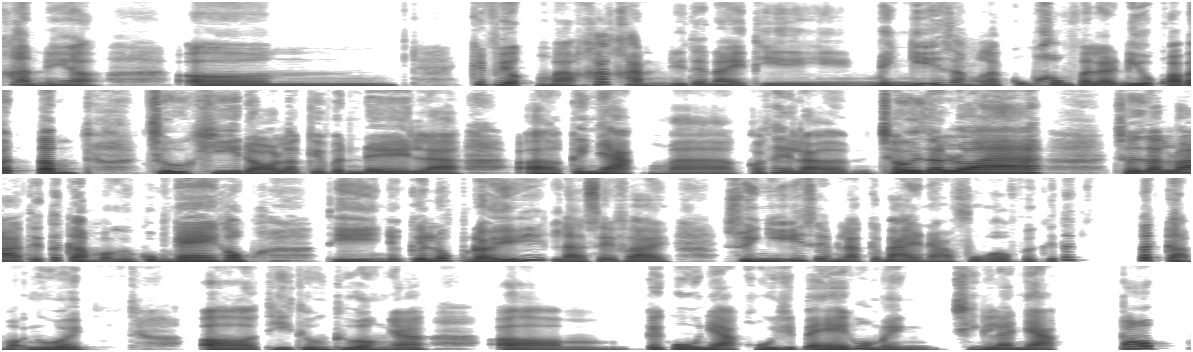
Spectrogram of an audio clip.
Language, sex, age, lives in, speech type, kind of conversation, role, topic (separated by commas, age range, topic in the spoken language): Vietnamese, female, 30-34, Vietnam, conversation, podcast, guest, Gia đình đã ảnh hưởng đến gu âm nhạc của bạn như thế nào?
